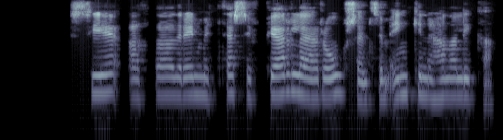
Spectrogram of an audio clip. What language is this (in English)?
Icelandic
